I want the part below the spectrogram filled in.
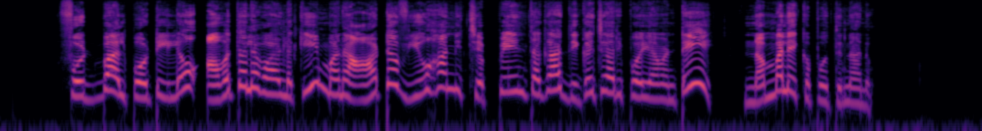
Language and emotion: Telugu, angry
